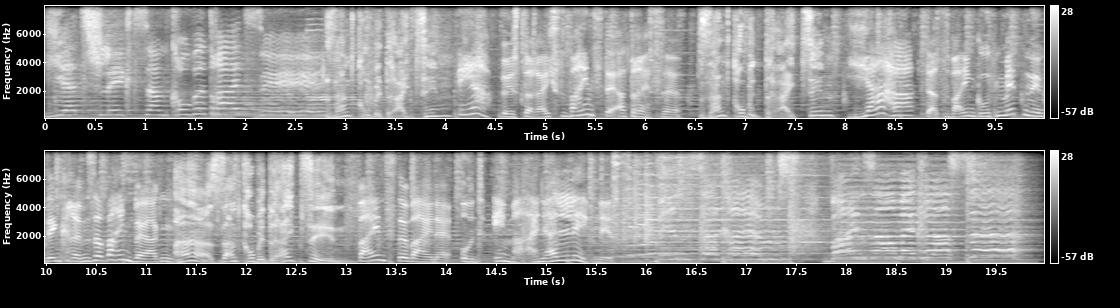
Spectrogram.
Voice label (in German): Rundfunkspot; WinzerKrems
